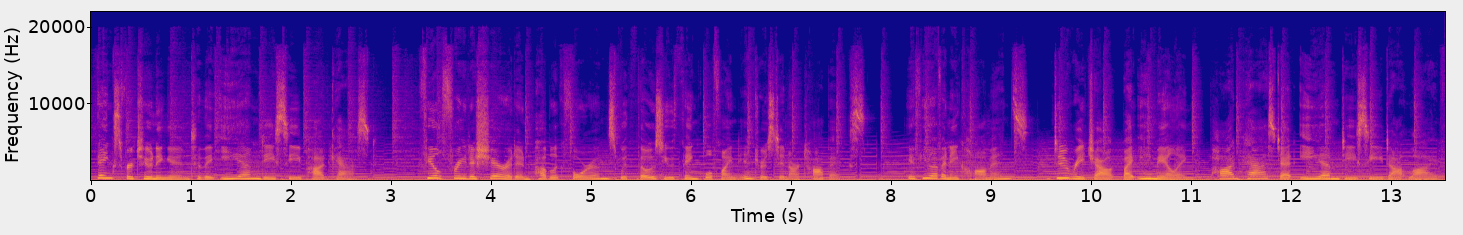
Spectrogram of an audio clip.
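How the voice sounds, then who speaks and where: A woman delivers scripted podcast narration as an announcer. Her voice is mid-pitched, with plucked guitar music clearly playing behind it. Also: expressive, moderate pace. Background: plucked guitar theme music.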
